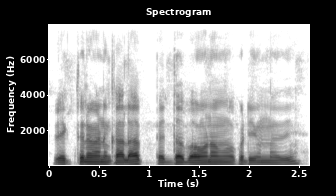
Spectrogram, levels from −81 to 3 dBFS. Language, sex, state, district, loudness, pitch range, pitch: Telugu, male, Telangana, Mahabubabad, -16 LUFS, 105-110 Hz, 105 Hz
